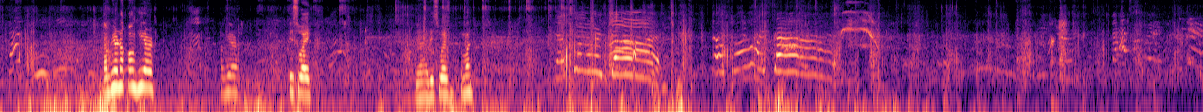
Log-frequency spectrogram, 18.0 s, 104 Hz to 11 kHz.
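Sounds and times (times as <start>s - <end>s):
children playing and shouting: 0.0s - 18.0s
child squealing: 12.6s - 13.2s.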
